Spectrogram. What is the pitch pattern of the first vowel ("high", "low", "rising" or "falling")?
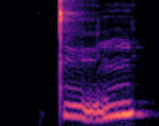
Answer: low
